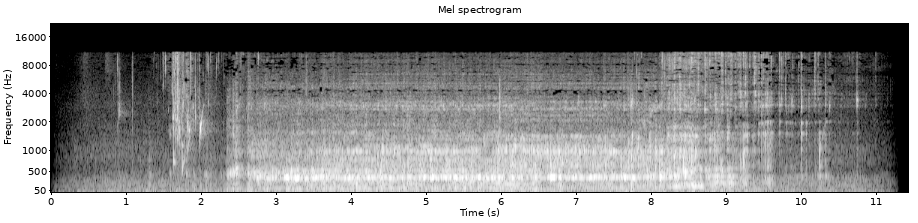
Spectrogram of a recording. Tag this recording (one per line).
drain
gurgle
plughole
sink
water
